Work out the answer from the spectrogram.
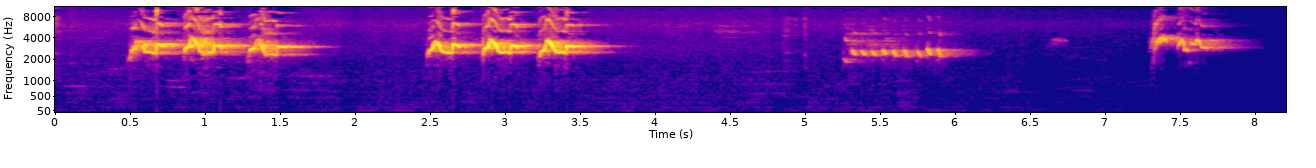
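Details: Sooty-headed bulbul lure song: bright bubbly phrases of three quick warbled notes, repeated twice, then a buzzy rapid trill and a short rising-falling note, with silent gaps between.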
